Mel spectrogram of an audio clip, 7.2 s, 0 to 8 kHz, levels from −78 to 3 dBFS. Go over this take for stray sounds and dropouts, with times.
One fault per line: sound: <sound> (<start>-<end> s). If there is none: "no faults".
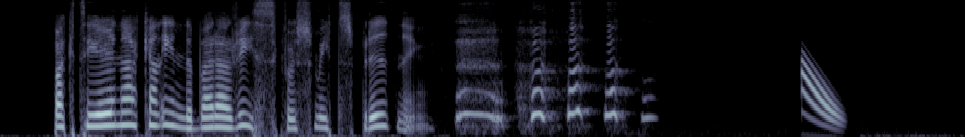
sound: laugh (3.4-5.0 s)
sound: chirp (6.0-6.4 s)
